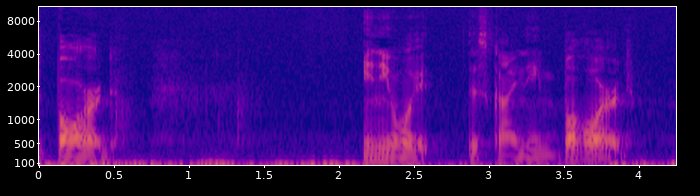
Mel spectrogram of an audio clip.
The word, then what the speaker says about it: Bard: think I called him Baron all three times his name is Bard anyway this guy named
